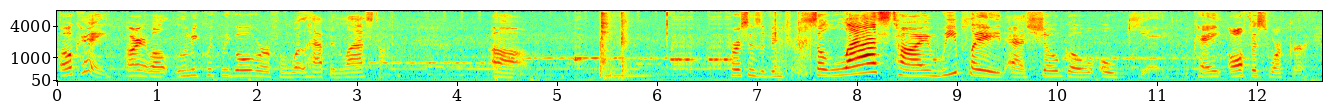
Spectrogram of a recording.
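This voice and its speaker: A woman's voice: a little high, measured pace, poor audio. A woman livestreamer casually recapping a game, thinking aloud and checking in with listeners, with music behind her. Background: background music.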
